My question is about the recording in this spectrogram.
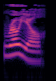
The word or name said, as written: roial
